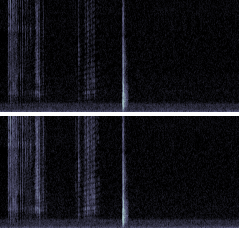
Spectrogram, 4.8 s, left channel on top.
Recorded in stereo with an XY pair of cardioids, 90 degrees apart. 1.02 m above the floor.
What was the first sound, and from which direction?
Keys jangling, 55° right.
